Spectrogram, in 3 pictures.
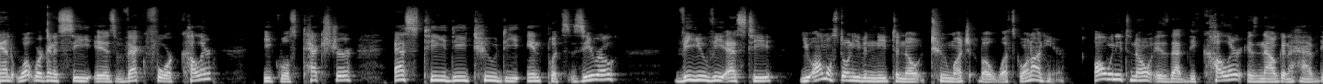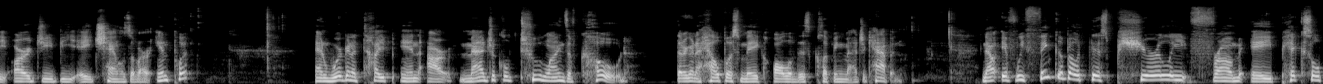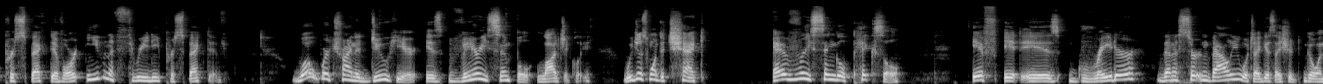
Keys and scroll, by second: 15.9 Return, 16.0 Return, 21.5 Up, 22.1 Return, 22.3 Tab.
